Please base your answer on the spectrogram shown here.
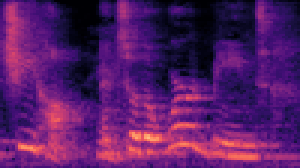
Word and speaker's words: Cheaha: So the original was Cheaha. And if you go back to the Upland Highlands video, and I'll share that with you. Okay. The original pronunciation that they had for the park was Cheaha, very nasally. And we have now moved to a modern pronunciation of just Cheaha.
